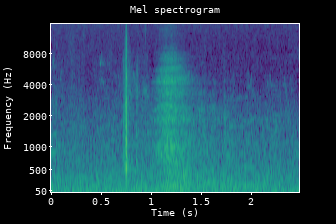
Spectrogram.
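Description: A young woman sighs softly, close by.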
